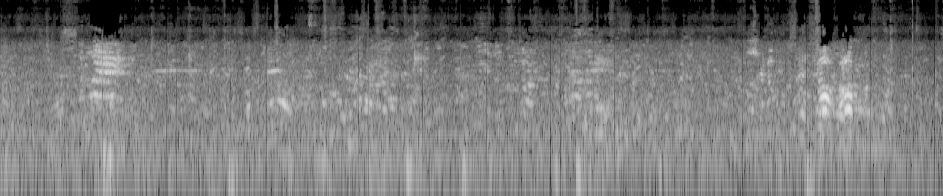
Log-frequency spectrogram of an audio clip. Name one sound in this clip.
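Young women cheerleaders shout and cheer together.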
